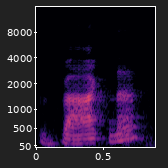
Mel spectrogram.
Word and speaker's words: Wagner: thing beethoven mozart um and the guy today wagner yes he does start with w but you pronounce it wagner um so that's why it's under w so he lived from 1813 to 1883.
